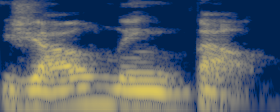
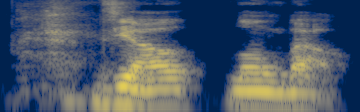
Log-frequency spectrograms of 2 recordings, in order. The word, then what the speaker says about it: 小笼包: I'm probably mispronouncing it, saying jiao ling bao. How do you actually pronounce it? 小笼包. Jiao long bao.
